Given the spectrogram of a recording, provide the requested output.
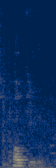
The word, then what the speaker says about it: poke: Yo, tell the people about how you couldn't pronounce poke. – Poke bowl. – Yeah, it's pokey.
